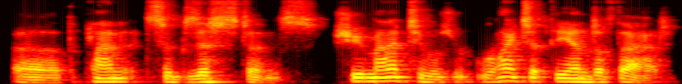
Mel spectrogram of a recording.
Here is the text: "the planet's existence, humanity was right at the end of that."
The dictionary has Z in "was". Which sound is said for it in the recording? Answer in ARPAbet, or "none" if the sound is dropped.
Z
